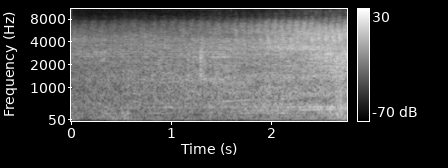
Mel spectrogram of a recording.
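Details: Riding on board an SLN 13063 B5LH bus on route 422: a whiny tone rises and falls with engine rpm over road hum, an abnormal noise never heard on this chassis before; cause unknown.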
